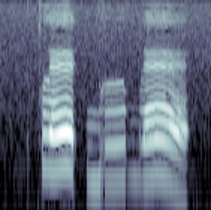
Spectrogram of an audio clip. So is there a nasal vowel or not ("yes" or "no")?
no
